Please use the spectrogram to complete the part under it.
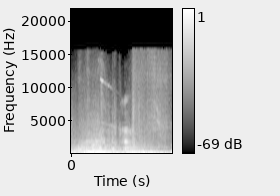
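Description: A fiery blast bursts with a crackling roar.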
